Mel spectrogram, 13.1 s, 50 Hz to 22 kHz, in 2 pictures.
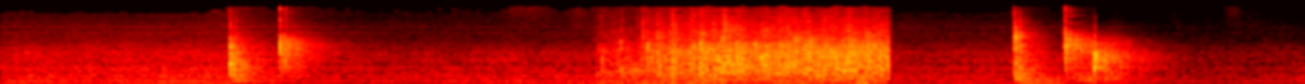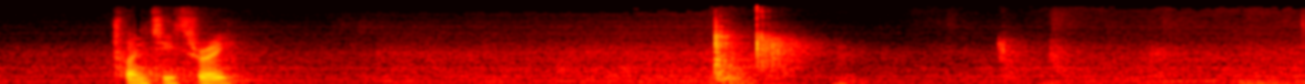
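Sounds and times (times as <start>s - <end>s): audience applause: 3.0s - 4.5s
cue striking ball: 10.1s - 10.7s.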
